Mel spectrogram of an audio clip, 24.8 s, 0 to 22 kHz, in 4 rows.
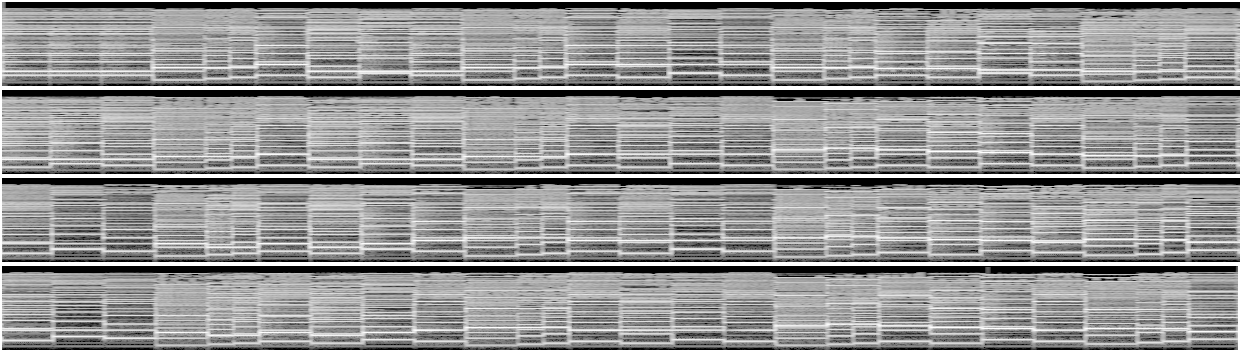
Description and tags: La Cucaracha Digital II Chime song 2.
cream, chime, Ice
